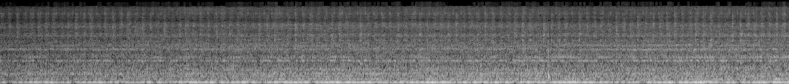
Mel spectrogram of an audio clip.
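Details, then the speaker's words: 1985 Pontiac Firebird at idle: steady idle with a loose sewing-machine-like clatter about three times a second; owner unsure of the source, suspects the alternator but not its bearing, and says it sounds like it comes from down low. "I'm not sure what that sound is think it's still the alternator it's making I think the it shouldn't be the bearing cuzz I I don't [ __ ] know it sounds like it's coming from down"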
